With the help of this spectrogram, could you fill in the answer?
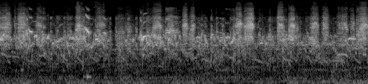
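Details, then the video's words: Many Australian budgerigars in a colony aviary, steady high warbling chatter, with rapid chirps and scratchy trills blending into one continuous wash. "Budgie Chirping Sounds"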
